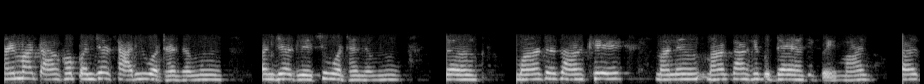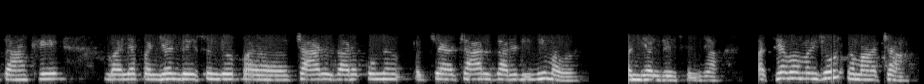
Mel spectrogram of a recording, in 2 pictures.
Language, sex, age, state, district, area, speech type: Sindhi, female, 45-60, Maharashtra, Mumbai Suburban, urban, conversation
